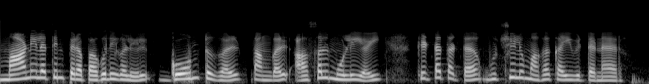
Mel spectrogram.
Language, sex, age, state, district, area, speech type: Tamil, female, 18-30, Tamil Nadu, Mayiladuthurai, urban, read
